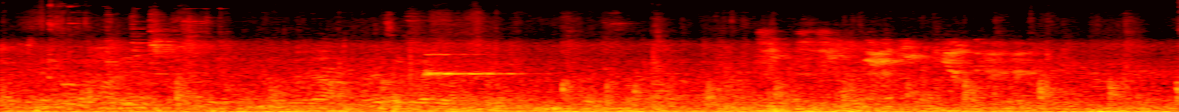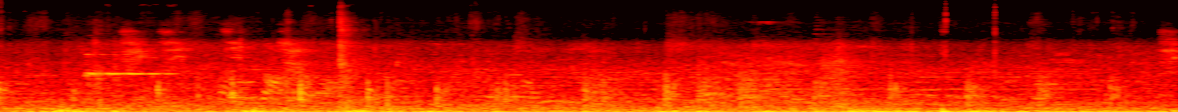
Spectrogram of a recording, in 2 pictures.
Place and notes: Gongguan Station, Taipei City - MRT station
Outside MRT station, Go into the station, Traffic Sound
